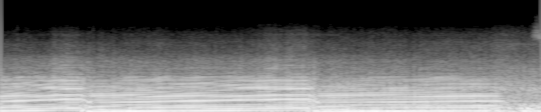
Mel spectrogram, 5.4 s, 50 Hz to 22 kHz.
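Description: A modified C8 Corvette engine revs hard and climbs steadily through its upper RPM range, loud and close, with two brief gear-shift dips before pulling up again.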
